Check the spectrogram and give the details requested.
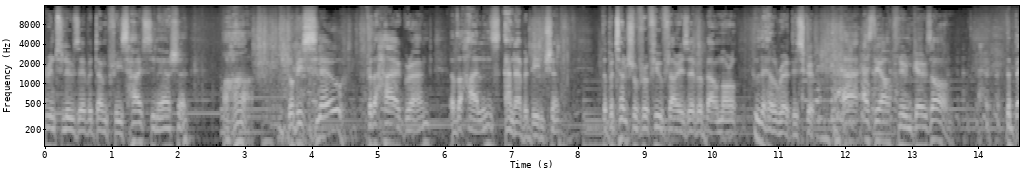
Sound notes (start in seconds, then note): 11.3 laughter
